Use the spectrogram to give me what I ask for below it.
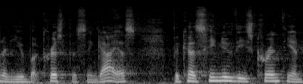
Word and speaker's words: Gaius: said but crispus and gaius um lest any and that word guys is pronounced differently if you pronounce it correctly but that's okay lest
